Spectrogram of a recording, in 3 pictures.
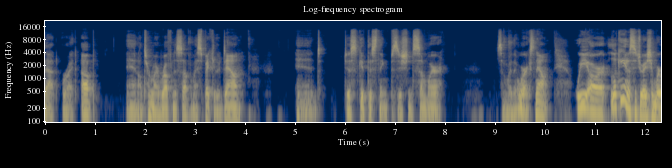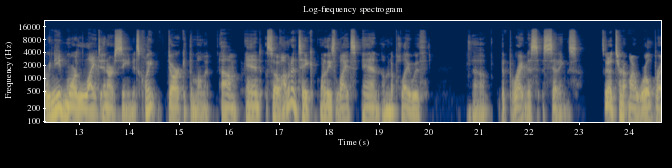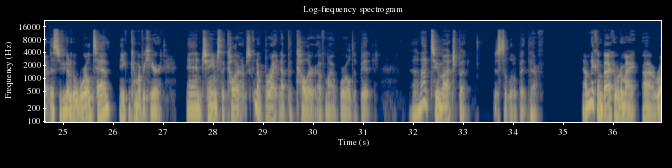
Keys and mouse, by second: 0.4-2.3 drag, 2.9 click, 4.1 middle click, 4.9 g, 7.6 g, 9.6 drag, 10.7 click, 17.0 click, 18.7-20.7 drag, 22.1 click, 25.0 click, 25.7 click, 34.5 click, 35.1 middle click, 36.0 click, 36.8 click.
